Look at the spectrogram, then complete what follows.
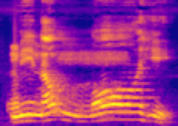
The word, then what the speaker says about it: من الله: তাহলে এখানে আল্লাহ শব্দের আগের হরফে কি আছে? জবর আছে। তার মানে আল্লাহ শব্দের উচ্চারণটা কেমন হবে? মোটা উচ্চারণ হবে, ভারী উচ্চারণ হবে।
